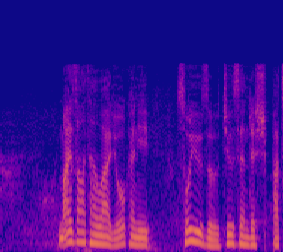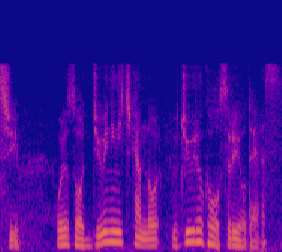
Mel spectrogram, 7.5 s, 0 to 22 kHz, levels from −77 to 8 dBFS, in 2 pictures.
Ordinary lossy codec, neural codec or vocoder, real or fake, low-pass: none; codec, 16 kHz, 0.5 kbps, X-Codec, HuBERT features, trained on LibriSpeech; fake; none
